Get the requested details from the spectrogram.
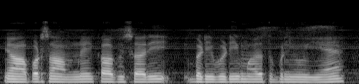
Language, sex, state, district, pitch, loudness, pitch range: Hindi, male, Uttar Pradesh, Shamli, 120 Hz, -19 LUFS, 120-125 Hz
